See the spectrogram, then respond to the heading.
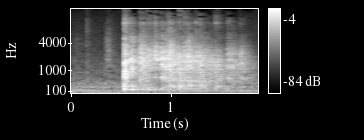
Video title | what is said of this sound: Comments 2 | That sounded so fake. I promise it's a real nut. Like, it sounds like plastic.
